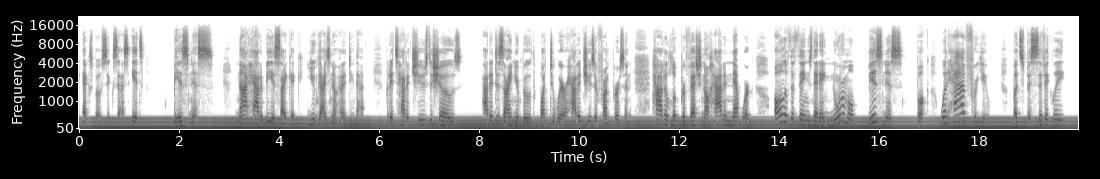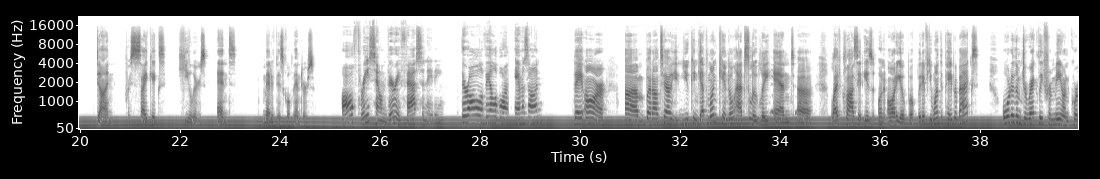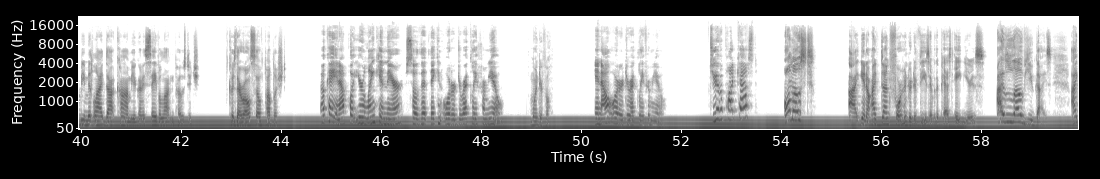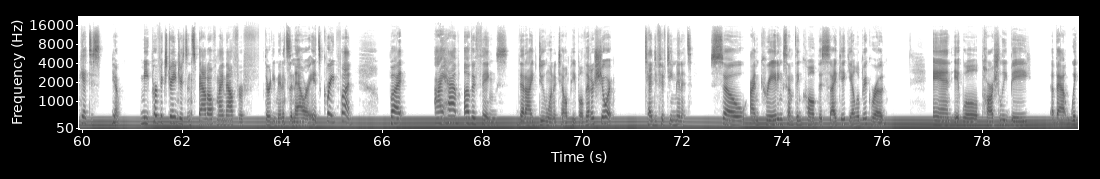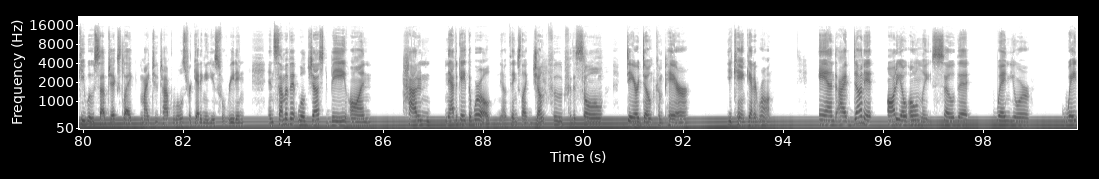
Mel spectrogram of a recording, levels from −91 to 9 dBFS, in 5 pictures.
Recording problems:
electrical hum; loud; throughout; 50 Hz, 9 dB below the speech
abrupt cut into speech; at the end

